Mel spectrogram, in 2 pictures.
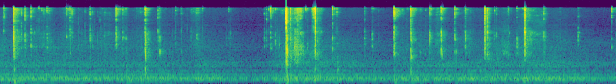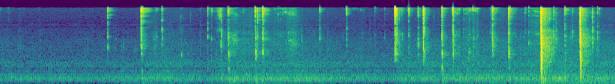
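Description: Typing on a computer keyboard: irregular runs of key clicks, with a short pause just past halfway.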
